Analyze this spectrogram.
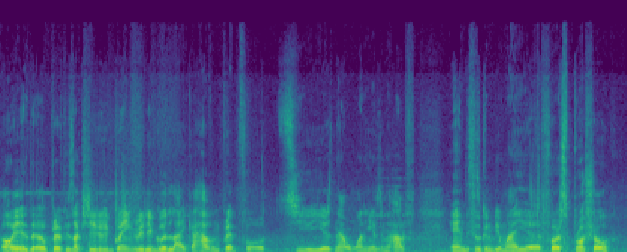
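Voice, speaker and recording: Speech comes in a Romanian accent at a moderate pace with ordinary pitch variation. Background noise is noticeable. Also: man, medium pitch for a man. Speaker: bodybuilder. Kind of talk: interview. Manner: casual, filler-heavy and halting.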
